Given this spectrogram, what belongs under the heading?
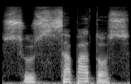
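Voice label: shoes, Spanish, male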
